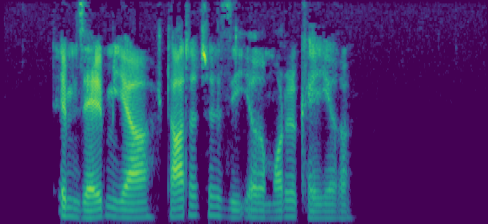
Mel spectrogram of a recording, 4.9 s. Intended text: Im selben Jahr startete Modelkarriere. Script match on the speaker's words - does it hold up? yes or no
no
